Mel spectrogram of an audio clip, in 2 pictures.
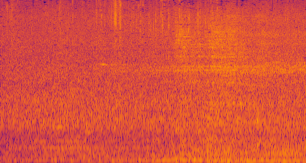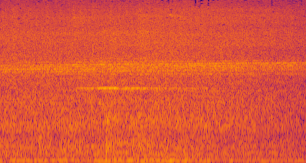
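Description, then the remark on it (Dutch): A tram rolls past with a steady, heavy rumble and a faint metallic whine, set against the constant wash of busy city traffic with cars and cyclists on the Hofplein, a city square. “We nemen de proef op de som en we lopen tegen de klok in over het Hofplein, over de zebrapaden, langs de trams en de auto's en de fietsers om ons heen.”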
